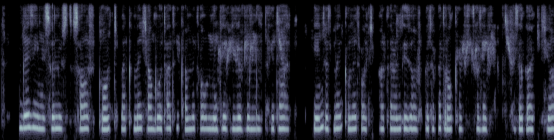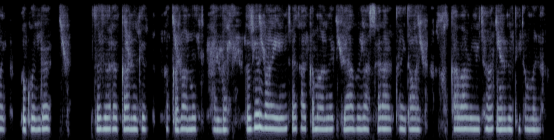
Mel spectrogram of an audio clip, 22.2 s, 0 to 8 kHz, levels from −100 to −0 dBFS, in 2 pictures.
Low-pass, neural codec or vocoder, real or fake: 7.2 kHz; codec, 16 kHz, 4.8 kbps, FACodec; fake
